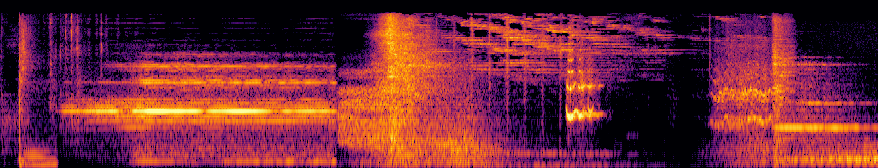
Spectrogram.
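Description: Electronic end-of-show logo music: a held chord, then a whooshing swell about halfway through, a brief high squeak a couple of seconds later, and a second swell near the end that leads into a new held tone.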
